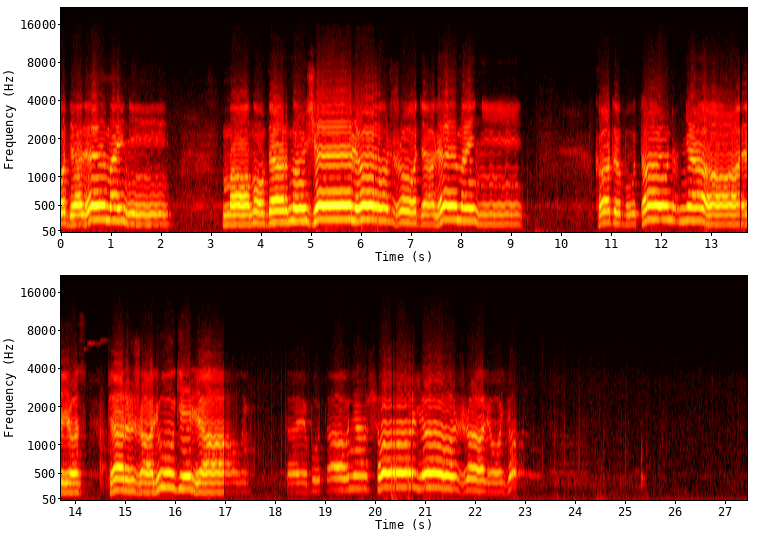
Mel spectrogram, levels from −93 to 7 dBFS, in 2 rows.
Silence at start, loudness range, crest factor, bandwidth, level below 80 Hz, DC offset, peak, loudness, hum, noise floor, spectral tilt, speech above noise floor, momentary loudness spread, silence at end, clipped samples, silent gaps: 0 s; 14 LU; 14 dB; 6.6 kHz; -70 dBFS; under 0.1%; -10 dBFS; -22 LUFS; none; -72 dBFS; -7 dB/octave; 50 dB; 19 LU; 4.6 s; under 0.1%; none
